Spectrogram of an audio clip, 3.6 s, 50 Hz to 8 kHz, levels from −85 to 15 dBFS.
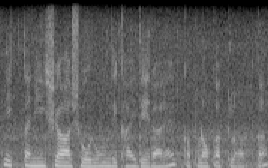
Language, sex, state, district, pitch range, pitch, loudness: Hindi, female, Bihar, Sitamarhi, 160-185 Hz, 170 Hz, -16 LUFS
